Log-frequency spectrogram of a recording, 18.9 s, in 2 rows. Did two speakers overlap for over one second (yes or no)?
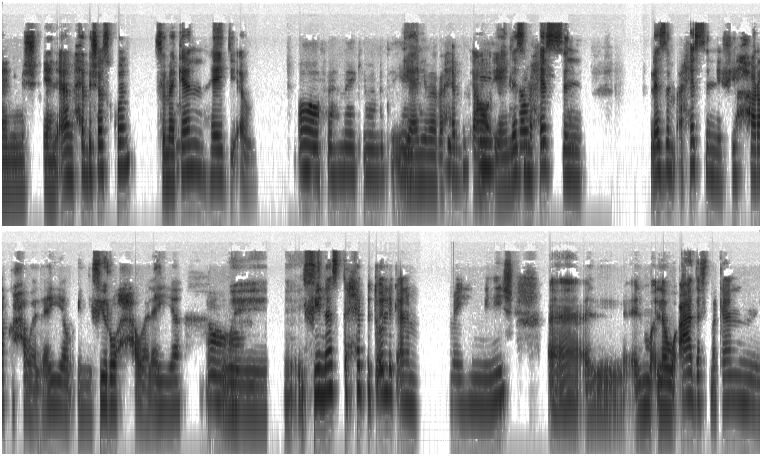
yes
